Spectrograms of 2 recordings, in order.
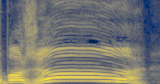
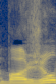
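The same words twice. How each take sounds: First: Bonjour sung out high, loud and long; hammed-up French bonjour. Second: Bonjour with a short rising French greeting; bonjour, playful fake French; mock French bonjour. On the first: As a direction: stretch bonjour into a big mock French greeting. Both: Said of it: "I cannot do French accent".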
